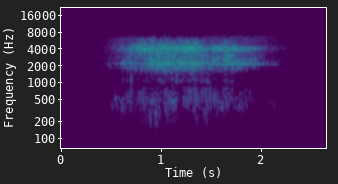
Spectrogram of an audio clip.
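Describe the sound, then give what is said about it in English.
A single long, deep breath, the last of several in a guided breathing exercise, drawn in and let out as a steady airy rush, swelling and fading over about two seconds with no talking. “One last breath.”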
